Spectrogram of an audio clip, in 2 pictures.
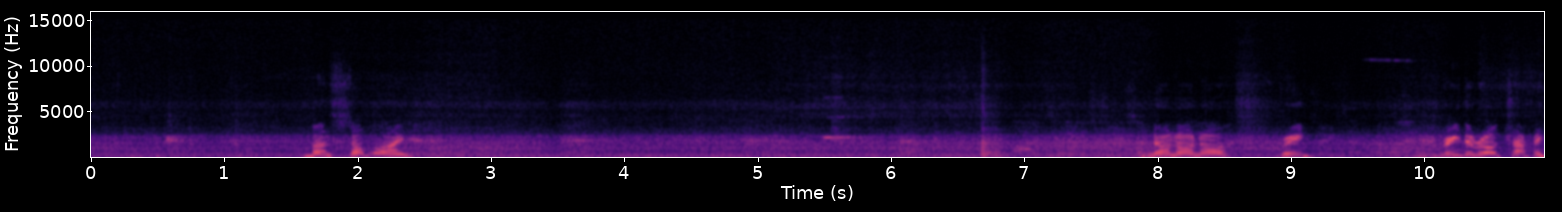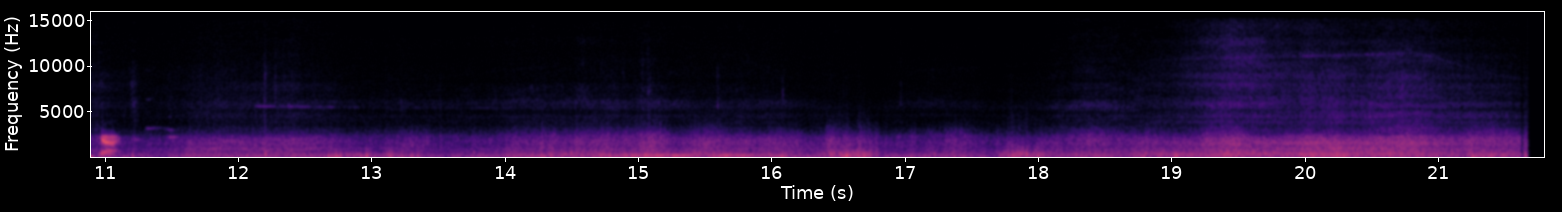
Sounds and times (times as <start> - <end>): Bus: 0.0 - 21.7.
